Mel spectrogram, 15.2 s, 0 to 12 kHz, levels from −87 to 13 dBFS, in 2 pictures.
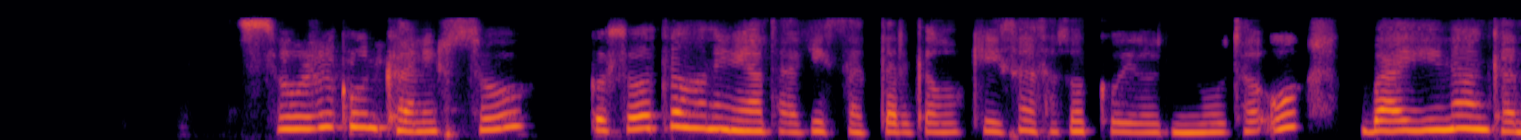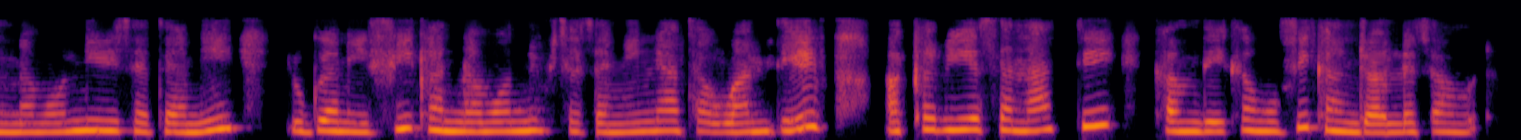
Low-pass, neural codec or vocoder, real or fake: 7.2 kHz; codec, 16 kHz, 2 kbps, X-Codec, HuBERT features, trained on general audio; fake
